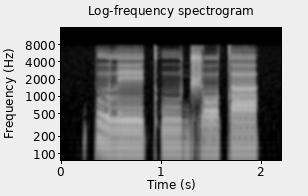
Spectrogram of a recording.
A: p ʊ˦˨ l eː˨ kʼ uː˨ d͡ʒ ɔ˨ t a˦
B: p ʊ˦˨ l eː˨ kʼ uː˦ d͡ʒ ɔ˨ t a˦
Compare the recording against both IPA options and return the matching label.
A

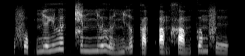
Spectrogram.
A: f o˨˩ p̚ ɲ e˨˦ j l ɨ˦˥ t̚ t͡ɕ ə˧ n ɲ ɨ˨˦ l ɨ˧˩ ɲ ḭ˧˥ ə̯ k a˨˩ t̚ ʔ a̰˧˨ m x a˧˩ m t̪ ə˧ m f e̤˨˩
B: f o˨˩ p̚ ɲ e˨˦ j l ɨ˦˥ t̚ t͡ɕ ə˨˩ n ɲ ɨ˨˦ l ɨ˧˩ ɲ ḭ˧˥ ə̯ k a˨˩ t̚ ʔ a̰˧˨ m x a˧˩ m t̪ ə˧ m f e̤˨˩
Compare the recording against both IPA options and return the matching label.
A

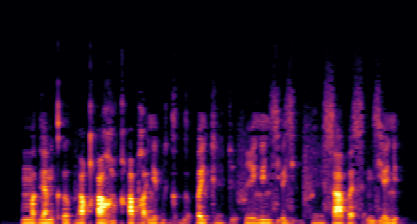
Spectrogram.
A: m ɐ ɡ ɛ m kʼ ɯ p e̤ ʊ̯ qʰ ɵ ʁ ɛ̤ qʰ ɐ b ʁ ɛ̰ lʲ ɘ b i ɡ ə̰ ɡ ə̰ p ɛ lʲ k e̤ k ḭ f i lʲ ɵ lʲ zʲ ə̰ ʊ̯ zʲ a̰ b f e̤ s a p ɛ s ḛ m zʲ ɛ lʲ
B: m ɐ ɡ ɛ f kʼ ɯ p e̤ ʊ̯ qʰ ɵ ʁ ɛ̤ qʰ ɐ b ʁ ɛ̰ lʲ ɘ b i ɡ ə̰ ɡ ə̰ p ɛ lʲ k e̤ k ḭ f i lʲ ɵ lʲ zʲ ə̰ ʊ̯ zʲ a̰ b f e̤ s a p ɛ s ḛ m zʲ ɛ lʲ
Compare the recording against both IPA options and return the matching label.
A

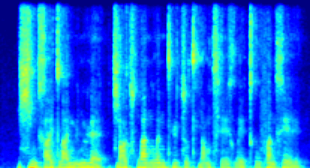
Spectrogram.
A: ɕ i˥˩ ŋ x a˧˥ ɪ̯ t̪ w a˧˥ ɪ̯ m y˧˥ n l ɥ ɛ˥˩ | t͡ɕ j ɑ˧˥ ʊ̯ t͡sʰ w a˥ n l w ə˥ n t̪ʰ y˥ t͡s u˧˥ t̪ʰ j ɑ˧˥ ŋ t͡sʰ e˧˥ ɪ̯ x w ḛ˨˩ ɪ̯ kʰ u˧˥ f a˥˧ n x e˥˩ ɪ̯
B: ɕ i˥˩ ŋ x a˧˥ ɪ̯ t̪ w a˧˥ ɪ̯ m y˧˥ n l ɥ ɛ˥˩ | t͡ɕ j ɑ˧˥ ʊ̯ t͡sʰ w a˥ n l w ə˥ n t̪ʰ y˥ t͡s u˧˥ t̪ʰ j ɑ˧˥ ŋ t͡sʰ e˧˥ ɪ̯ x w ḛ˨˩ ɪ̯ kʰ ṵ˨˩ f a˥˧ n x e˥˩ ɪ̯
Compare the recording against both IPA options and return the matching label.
A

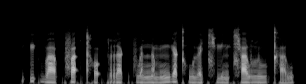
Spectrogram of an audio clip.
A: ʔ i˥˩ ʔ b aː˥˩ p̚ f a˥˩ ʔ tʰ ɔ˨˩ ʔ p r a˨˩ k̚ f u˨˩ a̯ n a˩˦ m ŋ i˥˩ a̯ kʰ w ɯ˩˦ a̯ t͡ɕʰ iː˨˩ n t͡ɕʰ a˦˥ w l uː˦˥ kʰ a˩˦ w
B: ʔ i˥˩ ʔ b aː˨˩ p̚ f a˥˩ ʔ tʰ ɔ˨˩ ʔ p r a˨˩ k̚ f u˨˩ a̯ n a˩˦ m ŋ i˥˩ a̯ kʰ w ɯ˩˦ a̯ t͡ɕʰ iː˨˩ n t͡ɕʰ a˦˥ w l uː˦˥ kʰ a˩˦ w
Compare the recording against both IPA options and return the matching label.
B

